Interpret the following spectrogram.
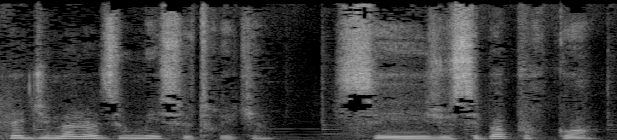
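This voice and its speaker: Filmed by a phone focused on her hands, a cross-stitch tutorial host chats casually and thinks aloud to the viewer while she embroiders. She speaks in a low, dark voice at a moderate pace, with faint music in the background.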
